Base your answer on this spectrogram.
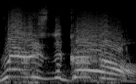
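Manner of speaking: biggest, loudest, scary voice. A player speaking as a god to an orc, booming, scary god voice. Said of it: "the biggest, loudest, booming, scary voice I could come up with".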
